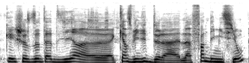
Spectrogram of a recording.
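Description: A man's voice: on the high side, lively intonation, moderate pace, fairly bright tone, no echo. A young man hosting a casual radio segment, rambling with many fillers and joking exasperation. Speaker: radio show host.

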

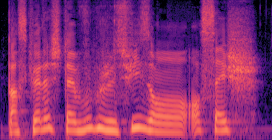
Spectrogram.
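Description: Young male radio host, slightly high, rambling chatter full of fillers and mock exasperation. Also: fast talker, pushed and bright, no room sound. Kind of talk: casual radio chronicle.

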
